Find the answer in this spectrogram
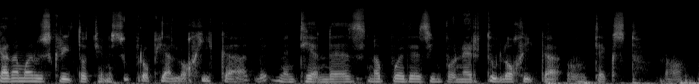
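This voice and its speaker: Speaking at a fairly slow pace with hardly any pauses, a man of medium pitch shows vocal fry and ordinary pitch variation. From US, military bases in US and Europe. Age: 70s. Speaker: visual artist. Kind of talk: interview. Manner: halting.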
